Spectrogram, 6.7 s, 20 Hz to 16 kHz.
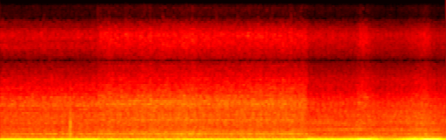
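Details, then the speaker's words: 1961 Mk1 MG Midget roadster, 63 years old and sat 54 years, running on its intake with gunk burning off: even low idle that picks up cleanly on throttle blips, no misses or knocks; mild smoke, oil clean, runs really well. "It runs and it actually runs really, really well."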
